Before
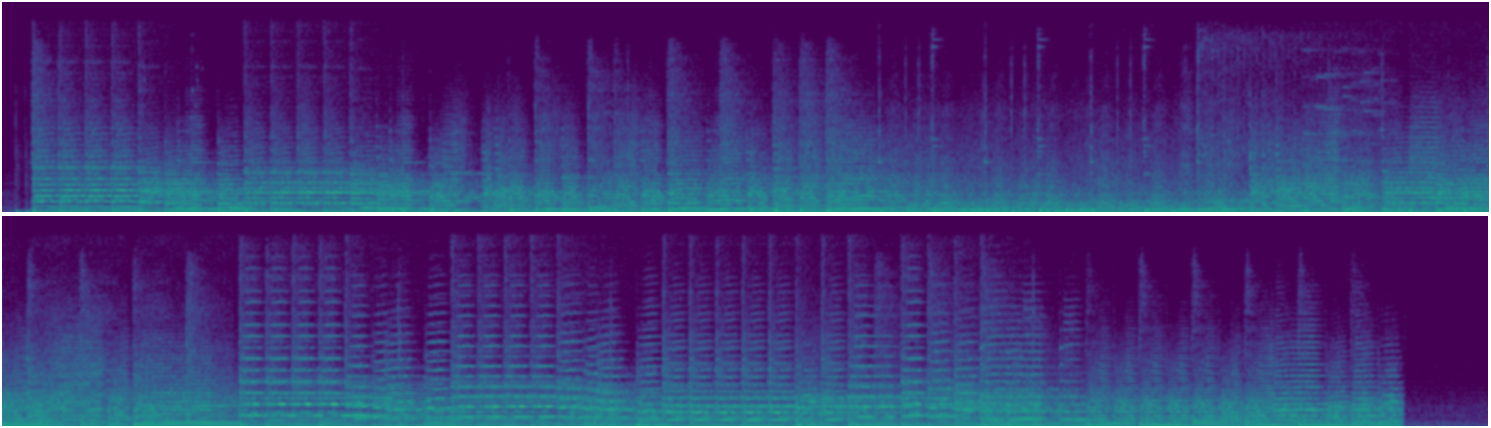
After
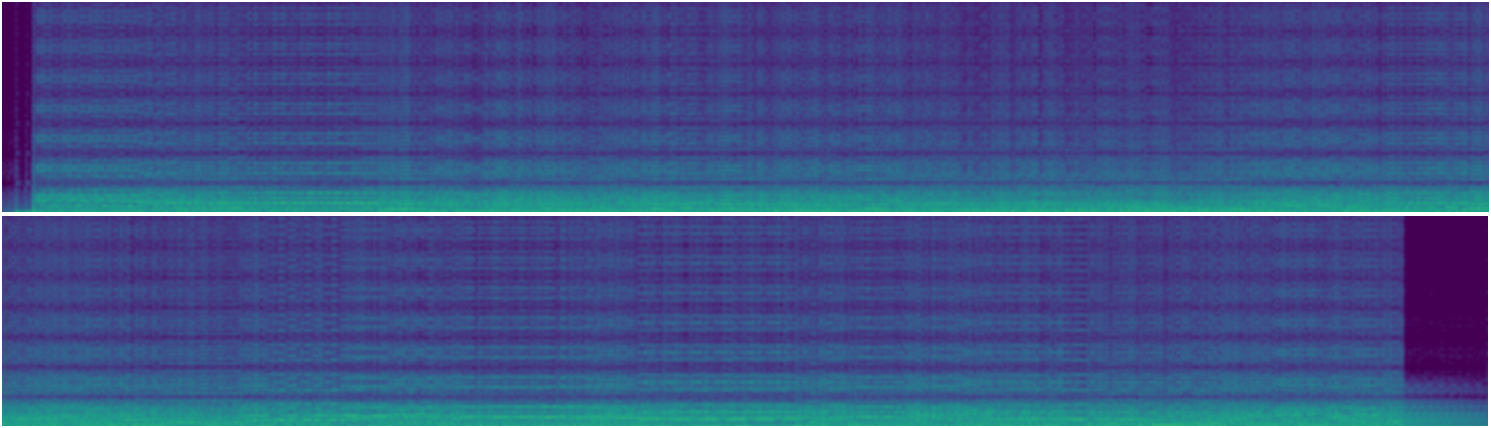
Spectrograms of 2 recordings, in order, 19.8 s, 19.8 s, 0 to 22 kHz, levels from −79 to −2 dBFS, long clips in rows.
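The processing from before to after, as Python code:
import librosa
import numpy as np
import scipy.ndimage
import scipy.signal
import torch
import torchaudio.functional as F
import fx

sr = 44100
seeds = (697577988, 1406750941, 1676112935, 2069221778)

p1 = fx.over_compress(x, sr, threshold_db=-39.0, ratio=-1.0)
p2 = x + F.gain(torch.from_numpy(p1), 2.0).numpy()
p3 = fx.sample_hold(p2, sr, seeds[0], rate_hz=3100.0, jitter_pct=0)
p4 = fx.rev_spring(p3, sr, rt60_s=4.0, pass_ms=(47,), chirp_ms=35, drr_db=2.0)
y = F.gain(torch.from_numpy(p4), -2.5).numpy()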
